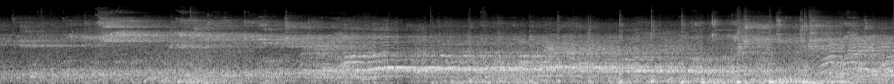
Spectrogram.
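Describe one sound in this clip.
A ball thuds as it bounces on the court floor.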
